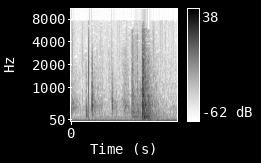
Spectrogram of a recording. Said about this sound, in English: Close that door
